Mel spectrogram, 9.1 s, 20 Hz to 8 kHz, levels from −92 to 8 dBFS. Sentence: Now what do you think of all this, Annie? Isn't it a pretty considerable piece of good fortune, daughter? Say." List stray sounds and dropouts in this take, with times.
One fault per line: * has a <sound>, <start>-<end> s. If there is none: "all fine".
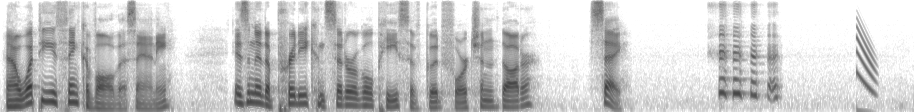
* has a laugh, 7.1-7.8 s
* has a chirp, 8.6-8.8 s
